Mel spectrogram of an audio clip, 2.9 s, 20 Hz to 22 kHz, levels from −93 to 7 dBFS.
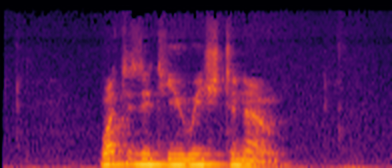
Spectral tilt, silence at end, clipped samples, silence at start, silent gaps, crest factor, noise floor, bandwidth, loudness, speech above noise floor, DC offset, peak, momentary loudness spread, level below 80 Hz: -7 dB/octave; 0.25 s; under 0.1%; 0.75 s; none; 14 dB; -43 dBFS; 11 kHz; -15 LUFS; 30 dB; under 0.1%; -2 dBFS; 12 LU; -32 dBFS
